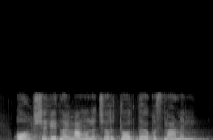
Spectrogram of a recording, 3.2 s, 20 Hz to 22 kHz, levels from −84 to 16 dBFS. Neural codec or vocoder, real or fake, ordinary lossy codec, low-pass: codec, 44.1 kHz, 3.4 kbps, Pupu-Codec; fake; none; 7.2 kHz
